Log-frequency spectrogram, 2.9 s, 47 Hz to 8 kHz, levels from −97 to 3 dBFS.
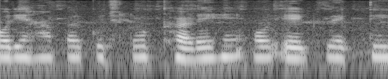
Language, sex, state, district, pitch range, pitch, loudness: Hindi, female, Himachal Pradesh, Shimla, 190-200 Hz, 195 Hz, -19 LUFS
